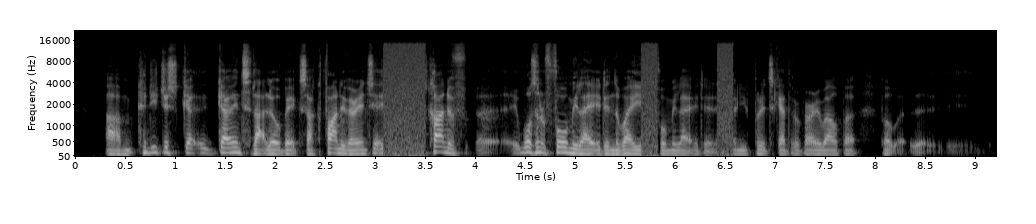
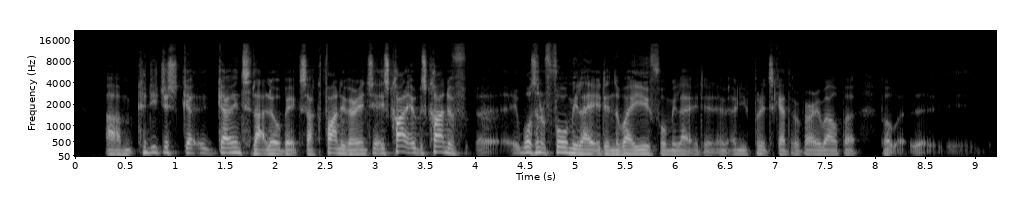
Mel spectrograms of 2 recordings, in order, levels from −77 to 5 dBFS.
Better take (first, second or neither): second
